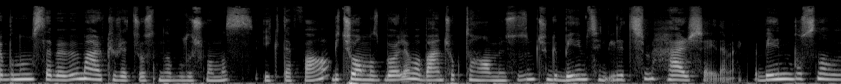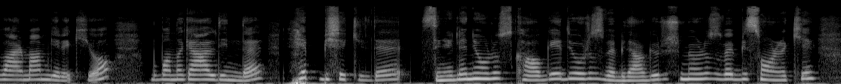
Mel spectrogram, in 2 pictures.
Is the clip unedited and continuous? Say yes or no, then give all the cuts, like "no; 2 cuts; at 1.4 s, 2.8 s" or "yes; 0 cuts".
no; 3 cuts; at 3.3 s, 7.5 s, 9.9 s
